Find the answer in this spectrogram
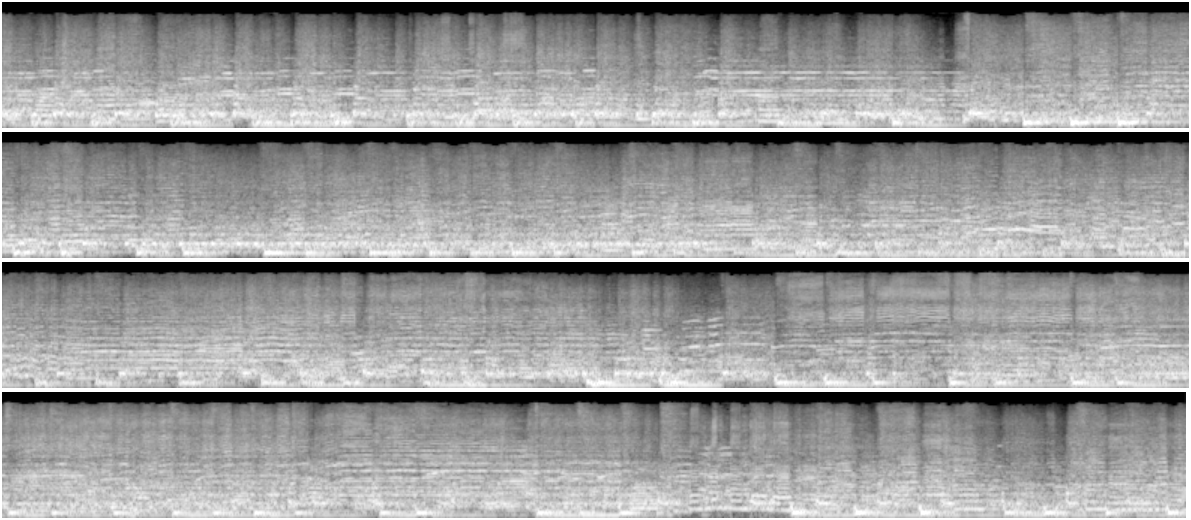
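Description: A brass band with tuba and trumpets playing a dance tune, with a steady, repeating bass line.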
